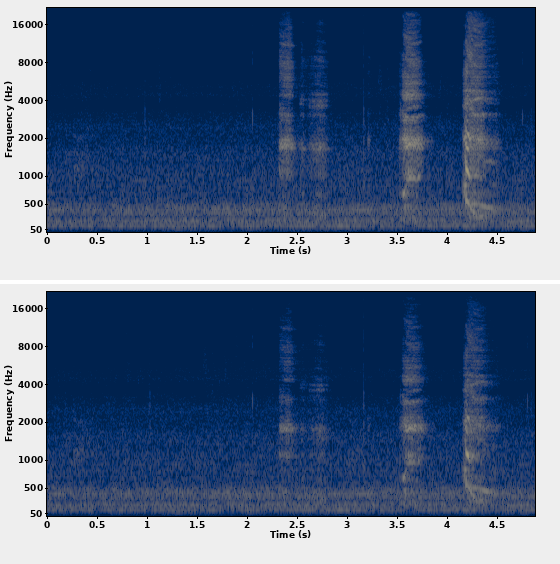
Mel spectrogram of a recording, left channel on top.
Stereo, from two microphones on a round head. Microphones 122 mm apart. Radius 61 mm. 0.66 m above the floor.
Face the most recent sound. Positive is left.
turn(degrees=35)  # may be behind; listen again after turning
